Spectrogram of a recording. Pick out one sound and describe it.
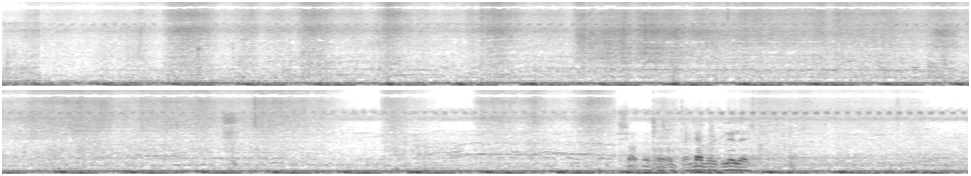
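Dry straw rustles and crackles as it is piled up.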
